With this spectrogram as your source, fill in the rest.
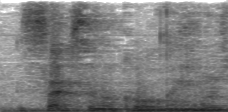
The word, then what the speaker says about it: succinylcholine: And so, if the, butcher the pronunciation, you pronounce it. Succinylcholine.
